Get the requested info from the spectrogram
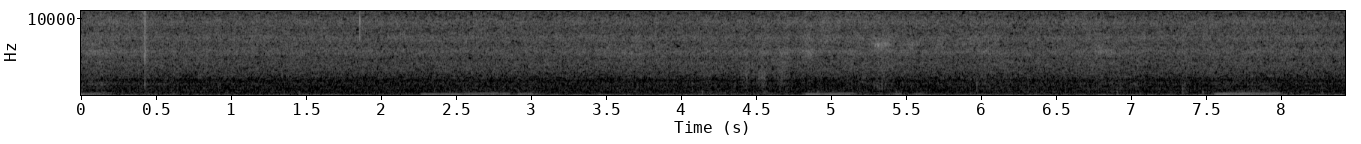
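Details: A pet cat sleeping indoors snores, said to be very loud: faint low snore pulses roughly every two and a half seconds, three heard, over steady room hum.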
